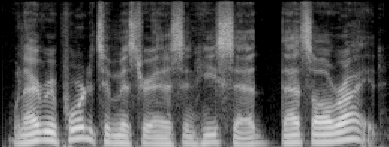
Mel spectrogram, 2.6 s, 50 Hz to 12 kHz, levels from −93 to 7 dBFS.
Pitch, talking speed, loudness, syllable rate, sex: 130 Hz, 255 wpm, -14 LUFS, 6.3 syllables/s, male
